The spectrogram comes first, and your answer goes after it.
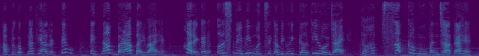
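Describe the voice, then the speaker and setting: A fed-up young daughter-in-law. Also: female voice, extremely high pitch, animated, moderate pace, few pauses, fairly bright tone, faint music behind. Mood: angry. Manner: complaining, indignant, snapping. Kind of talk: animated cartoon voice acting.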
